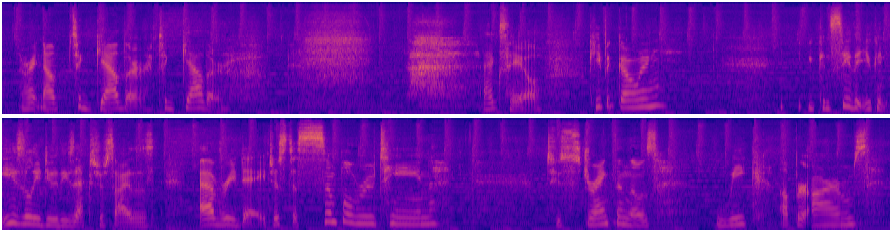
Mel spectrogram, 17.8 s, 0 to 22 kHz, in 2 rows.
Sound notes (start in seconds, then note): 2.3 inhales and exhales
